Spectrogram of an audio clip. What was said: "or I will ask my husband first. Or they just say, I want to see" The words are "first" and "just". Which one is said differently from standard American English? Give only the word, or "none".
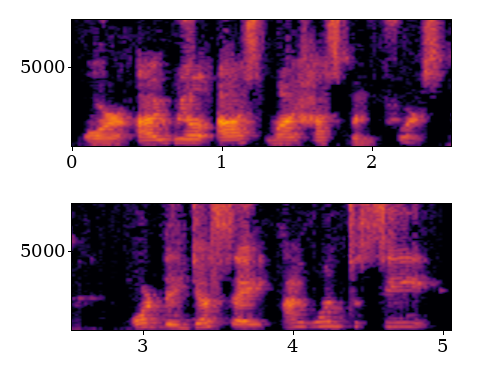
none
